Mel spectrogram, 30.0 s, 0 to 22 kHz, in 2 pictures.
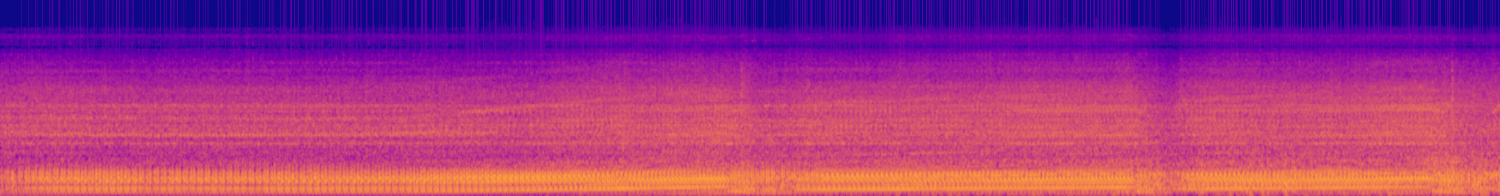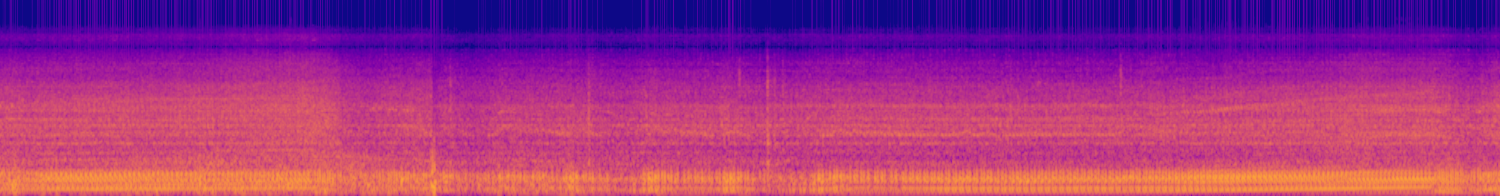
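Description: Triumph Scrambler 1200 XC's 1200 cc parallel-twin engine pulling the bike along, its pitch climbing and then dropping at several upshifts. In the middle it runs rougher and uneven off the throttle, then climbs again near the end.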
